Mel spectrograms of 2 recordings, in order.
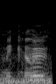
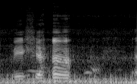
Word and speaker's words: Michonne: Michonne. you can't pronounce with a taco in your mouth either. Michonne.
